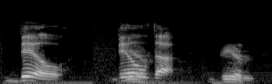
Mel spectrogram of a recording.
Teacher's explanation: the difference between the Spanish L and the English L is that you move your tongue forward.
